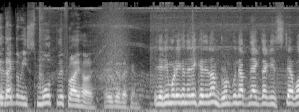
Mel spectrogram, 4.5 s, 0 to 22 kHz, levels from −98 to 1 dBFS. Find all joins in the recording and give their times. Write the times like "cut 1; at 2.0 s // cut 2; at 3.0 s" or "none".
cut 1; at 2.2 s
